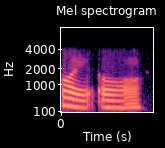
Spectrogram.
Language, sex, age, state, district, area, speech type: Assamese, female, 18-30, Assam, Dibrugarh, rural, conversation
